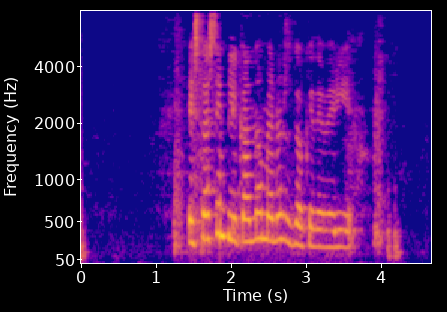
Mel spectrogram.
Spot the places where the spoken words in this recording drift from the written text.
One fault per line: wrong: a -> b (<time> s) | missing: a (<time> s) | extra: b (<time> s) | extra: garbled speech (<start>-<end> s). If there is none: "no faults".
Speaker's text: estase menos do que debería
extra: implicando (1.9 s)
